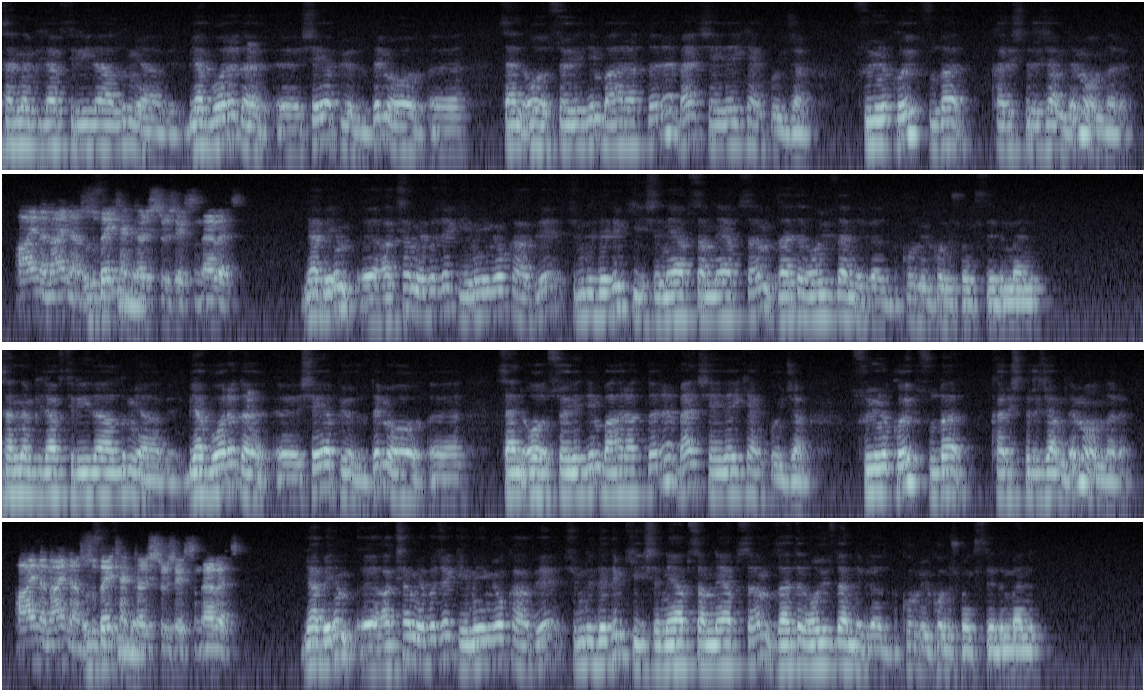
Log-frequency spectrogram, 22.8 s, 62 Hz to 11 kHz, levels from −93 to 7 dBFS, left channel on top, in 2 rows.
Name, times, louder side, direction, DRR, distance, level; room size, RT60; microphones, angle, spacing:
voice 1, 0.0-4.6 5.0-8.1 8.6-9.7 9.9-11.3 12.2-12.8 14.4-21.7, right 3 dB, 80° right, 1.0 m, -26 dB
voice 2, 11.6-13.7, right 3 dB, 55° right, 2.7 m, -27 dB
7.6 x 7.6 x 2.8 m
head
